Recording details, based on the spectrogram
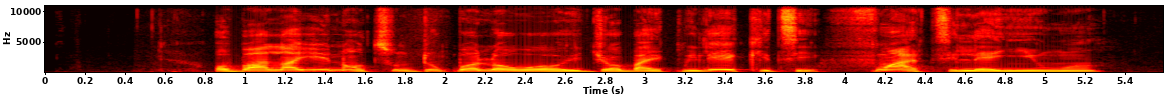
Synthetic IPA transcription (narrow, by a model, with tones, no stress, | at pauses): ɔ˧ba˧a˧la˦je˦nãː˦˨tũ˦n̩˦dũ˦k͡pɔ˦lɔ˦wɔ˦˨i˨d͡ʒɔ˧ba˧i˨k͡pĩ˨˦le˦˨ki˨ti˨ | fũ˦a˦˨ti˧lɛ˧j̃ĩ˧w̃ɔ̃˧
